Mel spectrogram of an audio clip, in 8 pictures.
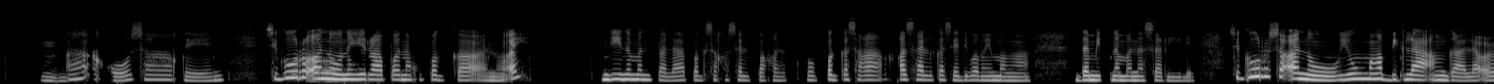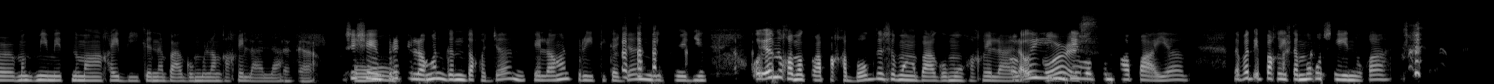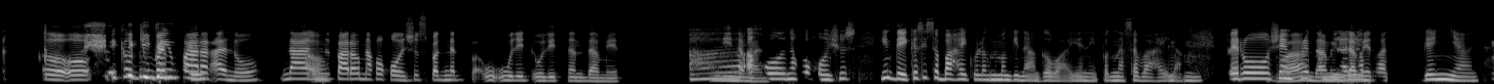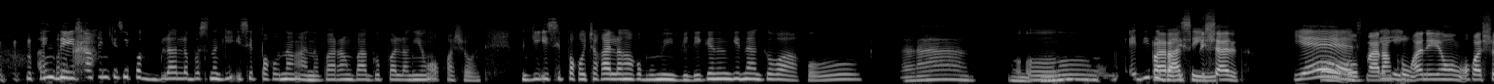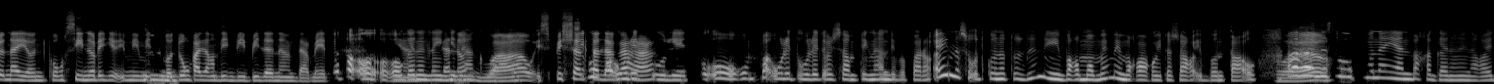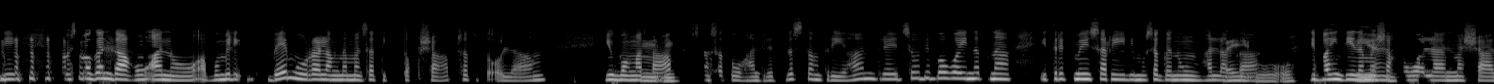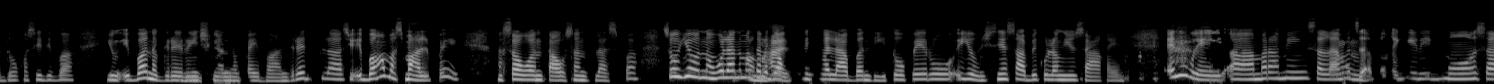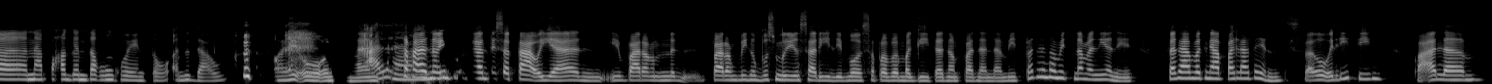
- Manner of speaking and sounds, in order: laugh; other noise; laugh; laugh; other background noise; laugh; tapping; chuckle; giggle
- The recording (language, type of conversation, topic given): Filipino, podcast, Paano mo ipinapakita ang iyong personalidad sa paraan ng pananamit mo?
